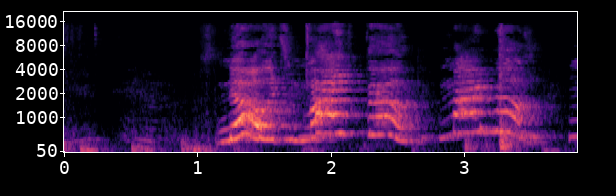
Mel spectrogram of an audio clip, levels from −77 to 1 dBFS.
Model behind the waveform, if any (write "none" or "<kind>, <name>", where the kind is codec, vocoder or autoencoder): none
